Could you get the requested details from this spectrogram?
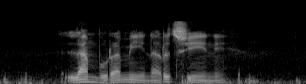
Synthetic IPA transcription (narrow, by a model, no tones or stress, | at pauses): lambuɾaminaɾit͡sʰiːni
